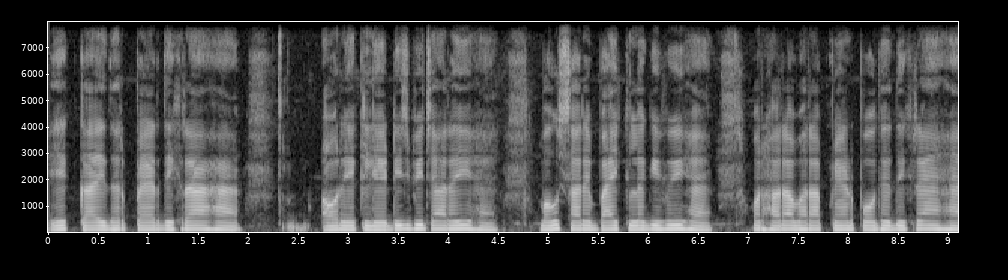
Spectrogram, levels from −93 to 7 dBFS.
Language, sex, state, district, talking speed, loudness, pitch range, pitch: Hindi, male, Jharkhand, Palamu, 185 wpm, -15 LUFS, 135-140 Hz, 135 Hz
